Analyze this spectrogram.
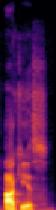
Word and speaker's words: Arceus: and then I got fucking Okay, here's the pronunciation. Arceus. Arceus. I'm gonna call him Yeah. Asius from now on.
